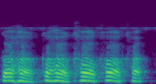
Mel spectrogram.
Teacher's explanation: ख जब आप बोलेंगे तो आधा क आता है और ह आता है, ठीक ना। तो महाप्राण क्या होता है, इसमें हमको अधिक ऊर्जा लगानी पड़ती है और अधिक संघर्ष करना पड़ता है।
